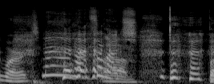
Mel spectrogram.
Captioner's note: laughing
